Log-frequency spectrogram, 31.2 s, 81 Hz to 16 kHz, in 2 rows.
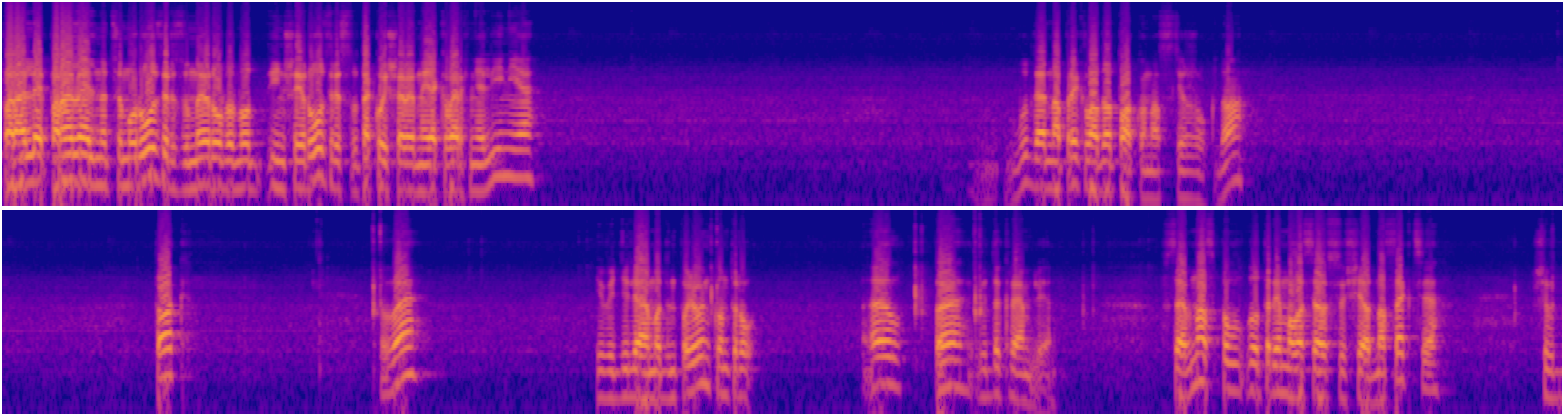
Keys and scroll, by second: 19.4 v, 22.8 ctrl+l, 24.8 p, 26.5 Tab, 31.1 shift+d.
